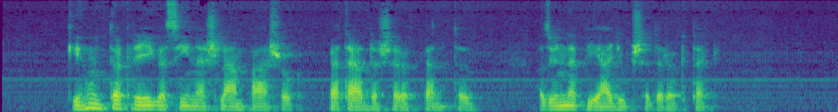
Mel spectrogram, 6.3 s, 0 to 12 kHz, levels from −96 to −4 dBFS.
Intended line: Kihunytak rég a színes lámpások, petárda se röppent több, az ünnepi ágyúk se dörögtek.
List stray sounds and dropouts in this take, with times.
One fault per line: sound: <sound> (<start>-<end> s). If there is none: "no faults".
no faults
